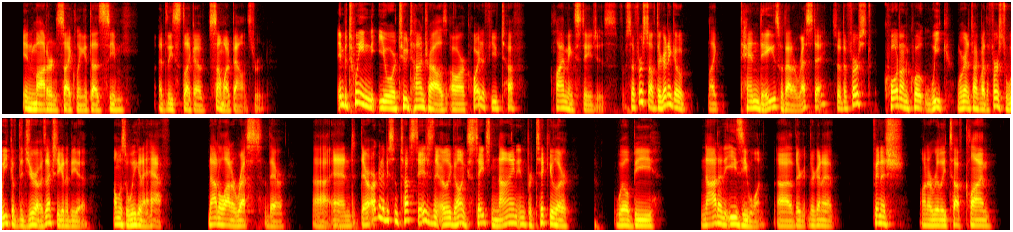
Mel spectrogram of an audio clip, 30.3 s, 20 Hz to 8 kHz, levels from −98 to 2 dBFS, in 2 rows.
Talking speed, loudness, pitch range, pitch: 210 wpm, -26 LUFS, 100-135 Hz, 110 Hz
